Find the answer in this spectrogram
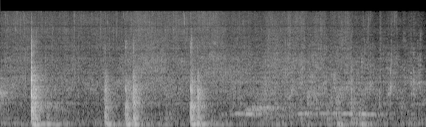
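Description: Tomato paste frying and sizzling in a kadhai of hot mustard-oil onion masala as a spatula stirs it. The spatula knocks against the pan a few times in the first three seconds.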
